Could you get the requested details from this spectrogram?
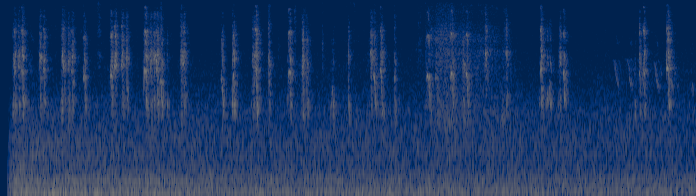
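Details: Two pet cockatiel siblings, a female and a male, mating; rapid, scratchy chirps in quick bursts over a steady low rumble.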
